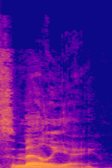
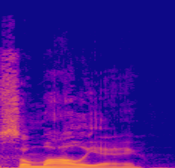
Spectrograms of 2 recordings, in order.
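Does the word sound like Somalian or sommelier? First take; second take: sommelier; Somalian. First: It is said like the wine word sommelier. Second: It is said like the word Somalian. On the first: This is the character's actual role. "is a sommelier" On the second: This is the joke nickname used on the show. "everyone on the show calls him a sommelier"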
